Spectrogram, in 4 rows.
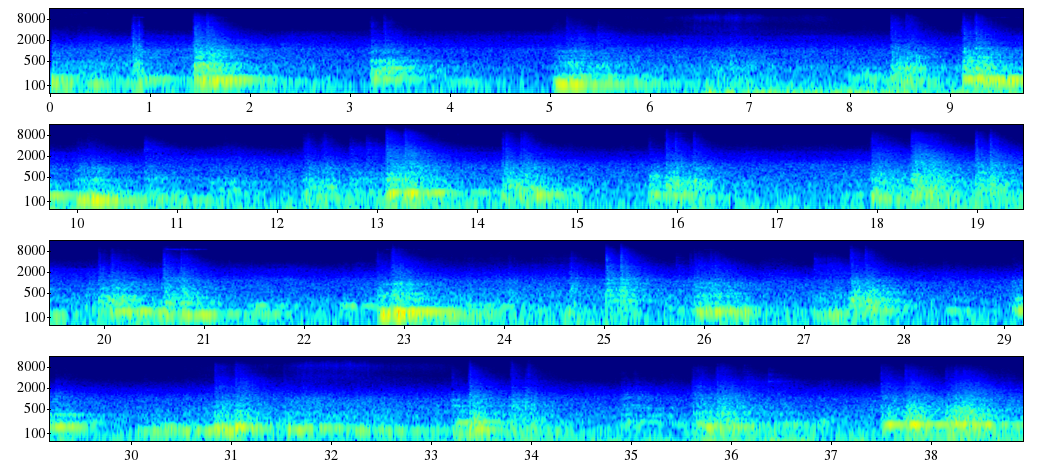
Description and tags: under Leningradskiy bridge5
The roar of a bridge, when the cars drive over the bridge. Left river-side.
Recorded 2012-09-29 04:15 pm.
2012, Omsk, Russia, atmo, atmosphere, bridge, cars, noise, roar, rumble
